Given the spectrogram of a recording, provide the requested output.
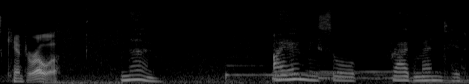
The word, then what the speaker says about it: Cantarella: Also, do you pronounce her name Cantrella? It's Cantarella.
